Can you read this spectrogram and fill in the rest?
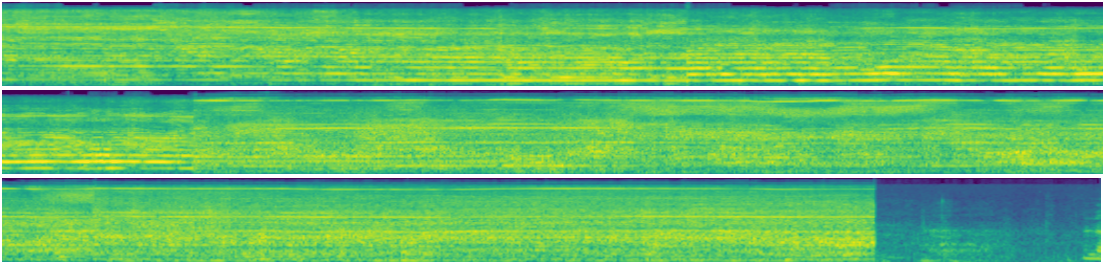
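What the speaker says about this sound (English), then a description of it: "we're going to start by trimming up the edges on the one that we popped out of the mould" A power tool trims the edges of a moulded side flare for a campervan conversion. It runs loud and steady with a shifting whine and a hard rasp as it cuts, then cuts out at the end.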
